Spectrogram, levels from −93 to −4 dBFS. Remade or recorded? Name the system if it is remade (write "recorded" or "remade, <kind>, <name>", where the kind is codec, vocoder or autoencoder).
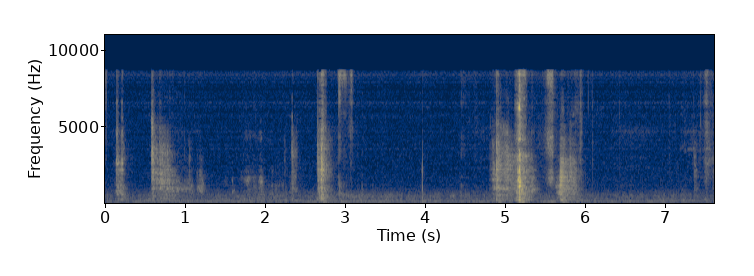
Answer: remade, vocoder, Vocos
